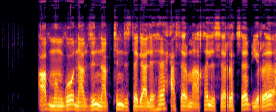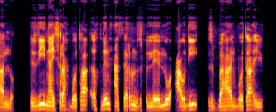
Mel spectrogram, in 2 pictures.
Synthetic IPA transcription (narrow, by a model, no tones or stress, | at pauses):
ʔaβmoŋɡo̞naβzɨnːaβt̪ʰɨnzɨt̪ʰɐɡalɐɦɐħasɐɾmɐ̰ʔxɐlzɨsɐrːɨħsɐβjɪɾʔɐa̰lːo̞ | ʔɨzinajsɨɾaħbo̞t̪ʰaʔɨxlɨnħasɐɾɨnzɨfɨlːɐjɛlːuʕawd̪i | zɨbːaɦalbo̞t̪ʰaʔɨ̰jːu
